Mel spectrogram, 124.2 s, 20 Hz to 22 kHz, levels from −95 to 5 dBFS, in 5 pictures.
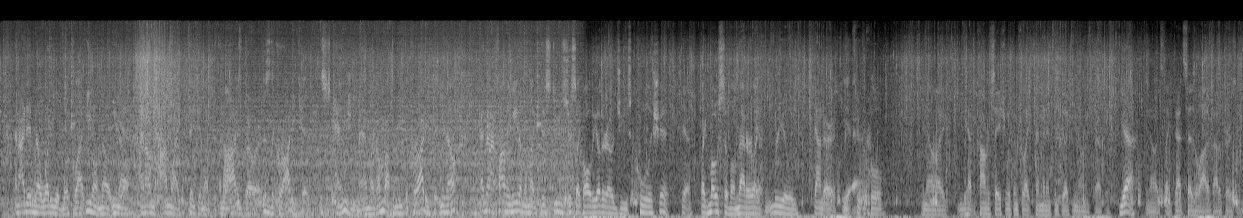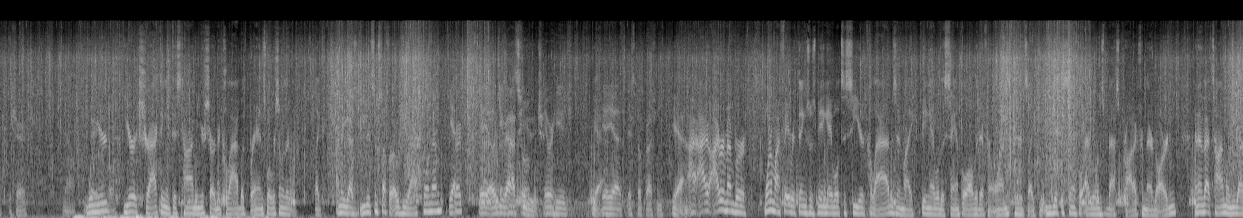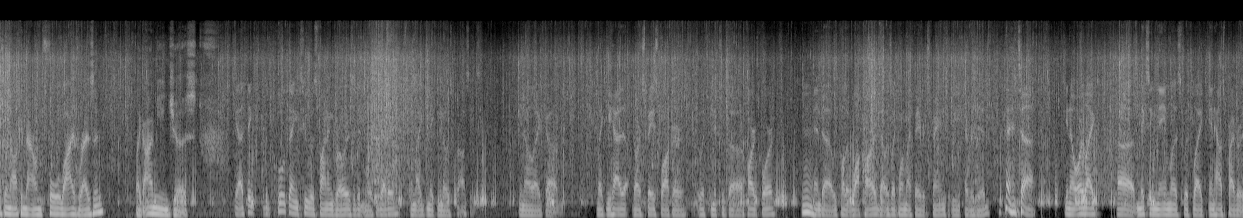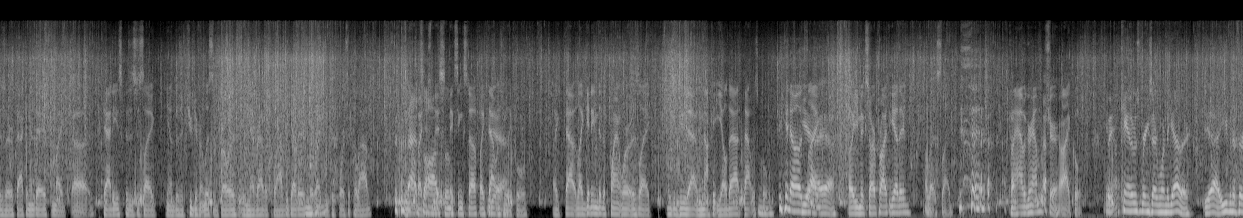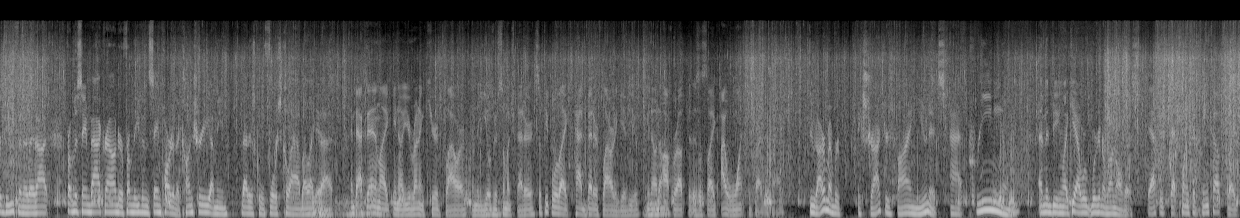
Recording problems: wind noise on the microphone; heavy; 2 dB below the speech
rain or running water; loud; throughout; 6 dB below the speech

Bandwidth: 14.5 kHz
